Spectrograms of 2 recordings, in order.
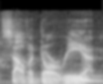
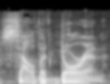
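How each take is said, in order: First: It has an extra 'ee' syllable before the ending. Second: It has no extra 'ee' syllable before the ending. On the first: The speaker calls it wrong. "not Salvadorian" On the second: The speaker calls it right. "It's El Salvadoran or Salvadoran"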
